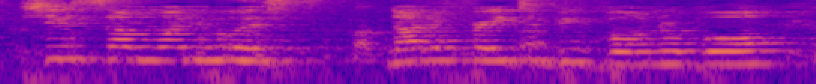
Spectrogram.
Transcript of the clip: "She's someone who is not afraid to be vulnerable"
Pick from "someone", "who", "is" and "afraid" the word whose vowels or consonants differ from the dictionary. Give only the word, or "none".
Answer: none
